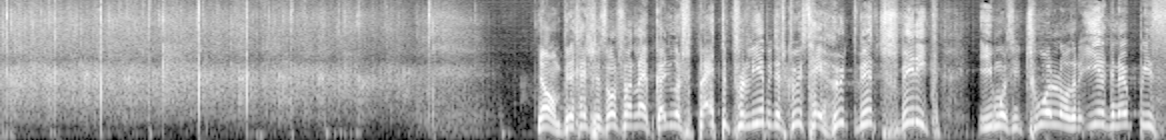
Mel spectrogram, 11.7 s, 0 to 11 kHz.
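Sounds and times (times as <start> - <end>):
audience applause: 0.0 - 4.8
speech: 5.4 - 11.6.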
